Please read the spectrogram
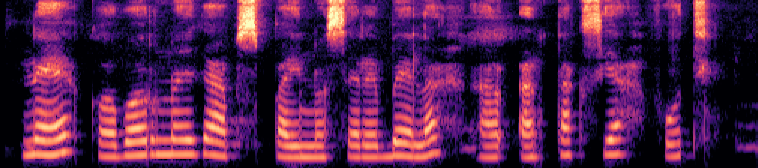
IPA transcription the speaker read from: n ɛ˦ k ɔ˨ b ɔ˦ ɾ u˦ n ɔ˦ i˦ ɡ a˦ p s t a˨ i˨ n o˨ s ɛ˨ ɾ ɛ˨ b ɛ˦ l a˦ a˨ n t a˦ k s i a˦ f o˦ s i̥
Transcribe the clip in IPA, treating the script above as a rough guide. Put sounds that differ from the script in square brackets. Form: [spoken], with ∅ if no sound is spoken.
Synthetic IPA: n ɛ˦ k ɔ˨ b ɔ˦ ɾ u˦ n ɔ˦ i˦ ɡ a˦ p s [p] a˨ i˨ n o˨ s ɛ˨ ɾ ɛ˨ b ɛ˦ l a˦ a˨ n t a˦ k s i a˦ f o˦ [t] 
